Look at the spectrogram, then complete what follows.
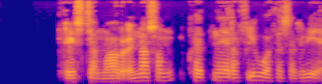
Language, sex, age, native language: Icelandic, male, 20-29, Icelandic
